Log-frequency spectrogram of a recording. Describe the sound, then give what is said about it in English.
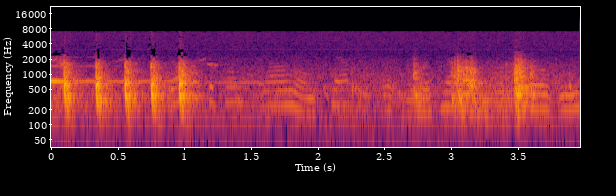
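Five quick, evenly spaced knocks from a big brass knocker on the front door of a house, each with a short metallic ring, then a person starts talking once the knocking stops. “There was a big brass knocker on the front door.”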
